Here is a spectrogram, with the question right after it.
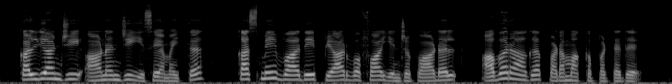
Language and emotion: Tamil, neutral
